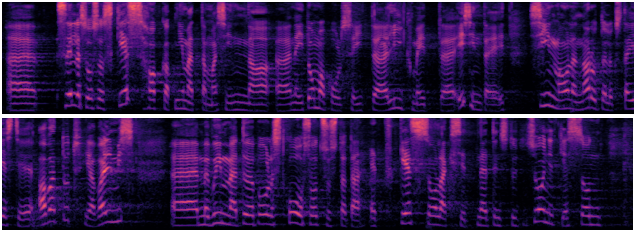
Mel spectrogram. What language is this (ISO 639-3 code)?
est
